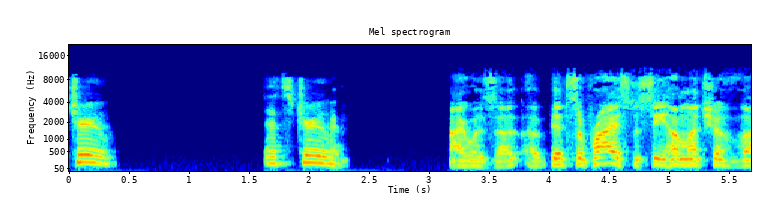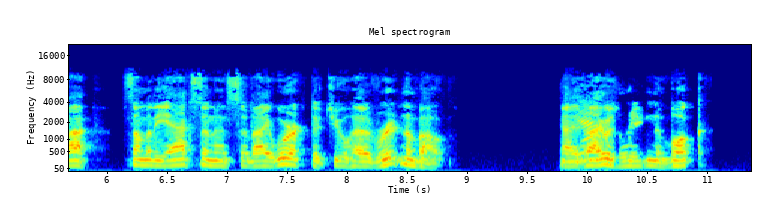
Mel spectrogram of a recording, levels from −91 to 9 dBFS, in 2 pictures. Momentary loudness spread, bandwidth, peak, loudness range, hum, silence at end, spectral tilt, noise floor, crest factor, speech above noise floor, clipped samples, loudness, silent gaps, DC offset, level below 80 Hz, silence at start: 11 LU; 11.5 kHz; -2 dBFS; 5 LU; none; 0.4 s; -4.5 dB/octave; -82 dBFS; 20 dB; 61 dB; under 0.1%; -21 LUFS; none; under 0.1%; -64 dBFS; 0 s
